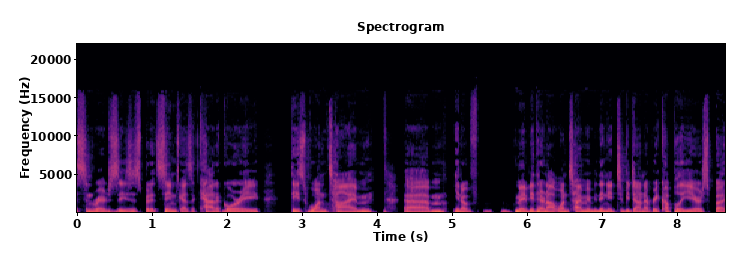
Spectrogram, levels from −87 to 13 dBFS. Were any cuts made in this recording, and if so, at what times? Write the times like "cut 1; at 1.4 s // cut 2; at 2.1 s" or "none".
cut 1; at 1.4 s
